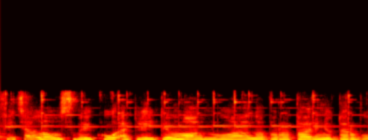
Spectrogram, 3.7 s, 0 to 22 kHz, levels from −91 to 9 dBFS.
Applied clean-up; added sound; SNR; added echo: neural mask model RNNoise.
